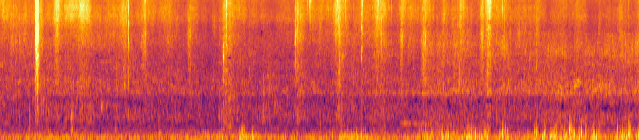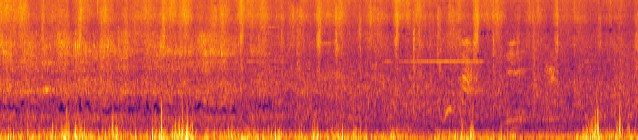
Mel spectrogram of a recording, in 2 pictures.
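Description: Small waves lap gently at the water's edge.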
